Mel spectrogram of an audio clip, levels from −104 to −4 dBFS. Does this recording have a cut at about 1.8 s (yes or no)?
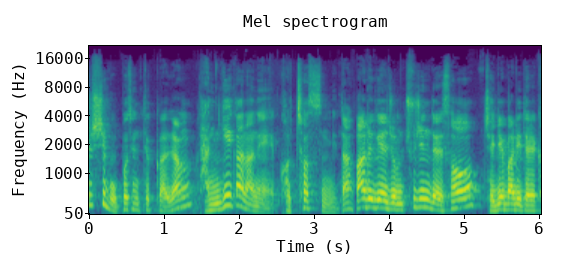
no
